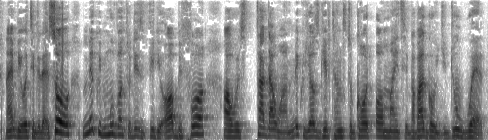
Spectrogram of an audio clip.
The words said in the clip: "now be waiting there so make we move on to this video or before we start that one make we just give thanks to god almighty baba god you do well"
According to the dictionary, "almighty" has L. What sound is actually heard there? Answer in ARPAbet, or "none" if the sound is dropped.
L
